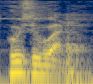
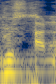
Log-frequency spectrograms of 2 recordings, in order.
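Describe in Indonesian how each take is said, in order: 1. Bunyi w ada di tengah kata. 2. Hamzah ada di tengah kata. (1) "ditakhul jadi wawu" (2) "ketika jadi hus'an ini hamzah"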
